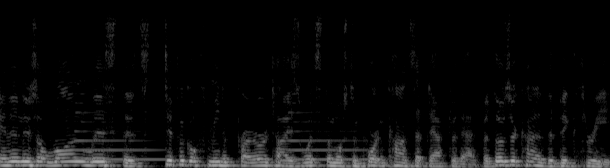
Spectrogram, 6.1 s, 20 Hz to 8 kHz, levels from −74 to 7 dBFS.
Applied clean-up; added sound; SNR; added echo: none; Wind instrument, woodwind instrument; 17 dB; reverberation time 0.4 s.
